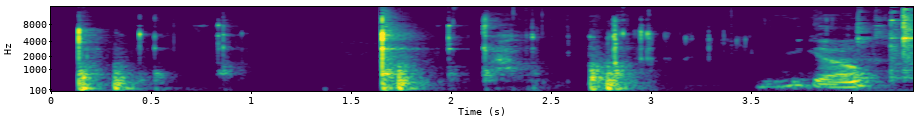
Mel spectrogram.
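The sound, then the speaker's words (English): A bottle of home-brewed beer is opened with a sharp pop and short fizzy hiss, surrounded by scattered clicks and handling noises, with a voice murmuring at the end. “So yeah, let's give it a pop. Let's open it up.”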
